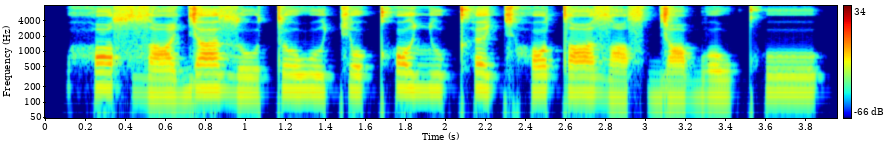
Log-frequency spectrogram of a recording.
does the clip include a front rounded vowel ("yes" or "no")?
no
